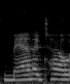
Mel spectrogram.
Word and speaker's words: Manitou: It's called, in that book, it's called the, I think it's pronounced Manitou. It's M-A-N-I-T-O-U.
